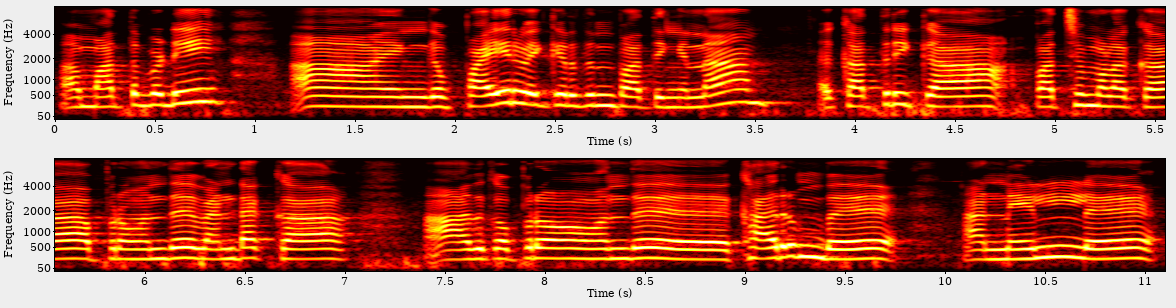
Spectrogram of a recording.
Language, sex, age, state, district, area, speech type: Tamil, female, 30-45, Tamil Nadu, Tiruvannamalai, urban, spontaneous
